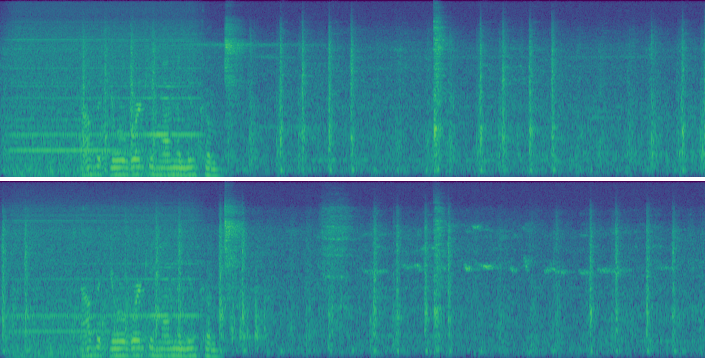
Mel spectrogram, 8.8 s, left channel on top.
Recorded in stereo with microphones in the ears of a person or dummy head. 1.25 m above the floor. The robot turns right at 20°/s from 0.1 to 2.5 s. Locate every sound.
1.0 s a man speaking: 20° right, 0.8 m; by 2.7 s 10° left, 0.8 m
2.8 s a finger snap: 55° right (ahead or behind), 2.5 m
5.4 s dishes clattering: 30° left (ahead or behind), 1.8 m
